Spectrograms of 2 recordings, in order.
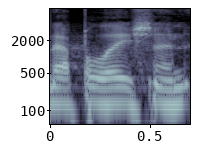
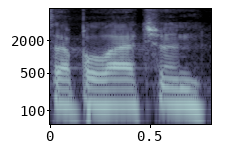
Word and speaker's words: Appalachian: And that is how you say it. It's not Appalachian, it's Appalachian. I'm a hillbilly.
